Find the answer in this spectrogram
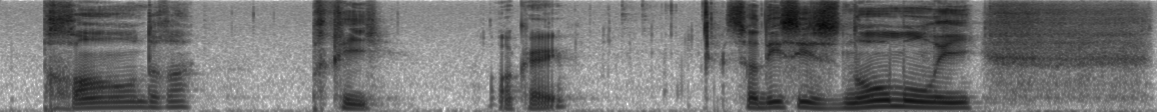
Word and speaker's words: pris: Pris, okay. Same thing here, you don't pronounce the final s, okay.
